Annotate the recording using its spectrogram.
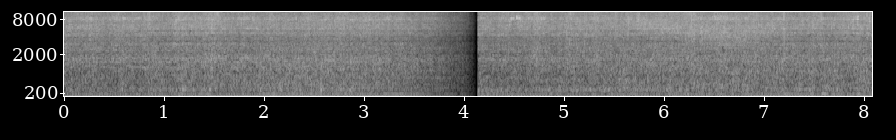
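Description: Vehicle engine sound effect running as a steady low rumble. It fades out about four seconds in and then cuts back in abruptly.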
